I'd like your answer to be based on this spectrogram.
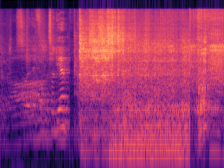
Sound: engine sound

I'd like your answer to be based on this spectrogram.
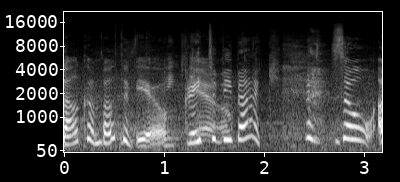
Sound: laughs

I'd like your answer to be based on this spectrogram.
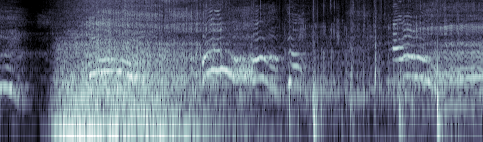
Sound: shrieking

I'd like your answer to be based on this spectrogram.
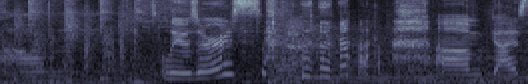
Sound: laughs

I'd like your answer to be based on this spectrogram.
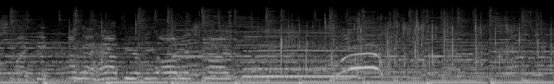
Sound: cheering

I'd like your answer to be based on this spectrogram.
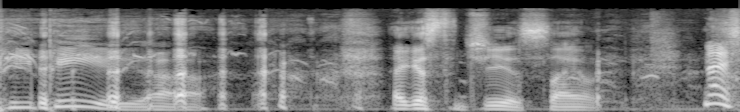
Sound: laughs

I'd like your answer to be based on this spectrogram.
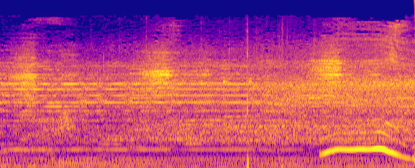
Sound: crowd cheering

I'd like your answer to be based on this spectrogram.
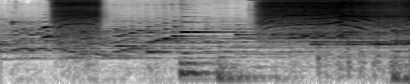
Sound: hand mixer whirring

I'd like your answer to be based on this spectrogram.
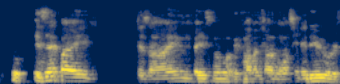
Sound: audio distortion

